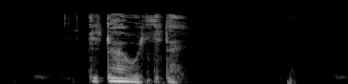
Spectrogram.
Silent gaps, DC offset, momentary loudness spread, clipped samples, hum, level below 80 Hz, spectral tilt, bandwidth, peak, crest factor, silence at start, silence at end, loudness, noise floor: none; under 0.1%; 22 LU; under 0.1%; none; -52 dBFS; -4.5 dB/octave; 11.5 kHz; -8 dBFS; 22 dB; 0.9 s; 1.65 s; -24 LUFS; -82 dBFS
